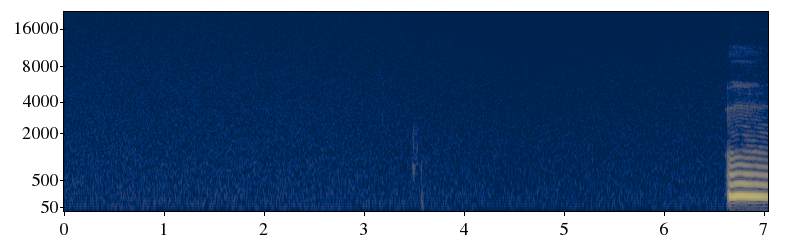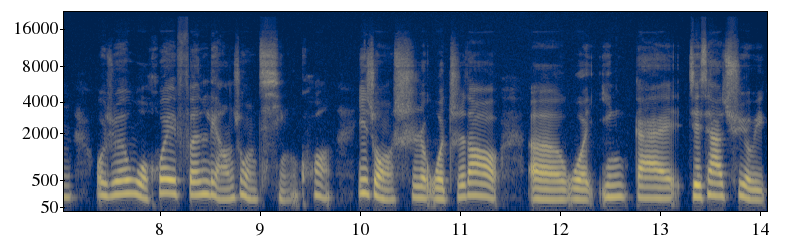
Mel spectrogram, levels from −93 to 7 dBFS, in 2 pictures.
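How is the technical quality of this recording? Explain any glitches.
No glitches turn up anywhere in the recording, so there is nothing to explain.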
